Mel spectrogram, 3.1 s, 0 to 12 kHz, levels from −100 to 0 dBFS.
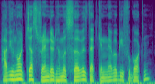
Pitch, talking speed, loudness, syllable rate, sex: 105 Hz, 250 wpm, -18 LUFS, 6.8 syllables/s, male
